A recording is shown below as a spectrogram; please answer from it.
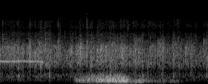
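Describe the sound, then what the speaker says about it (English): An audience at an F1 in Schools UK national finals awards ceremony applauds partners and sponsors, a steady wash of clapping that swells briefly mid-clip, with a faint tone at the start. "Can we give all those partners and sponsors a big round of applause?"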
